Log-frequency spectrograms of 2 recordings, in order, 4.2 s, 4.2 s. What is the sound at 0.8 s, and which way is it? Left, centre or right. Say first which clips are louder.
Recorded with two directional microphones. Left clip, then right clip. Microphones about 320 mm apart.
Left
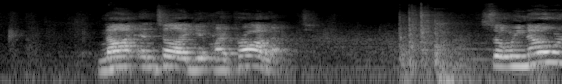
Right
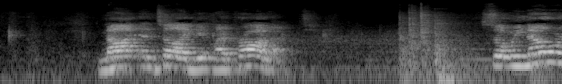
A man's voice: left 4 dB; left.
